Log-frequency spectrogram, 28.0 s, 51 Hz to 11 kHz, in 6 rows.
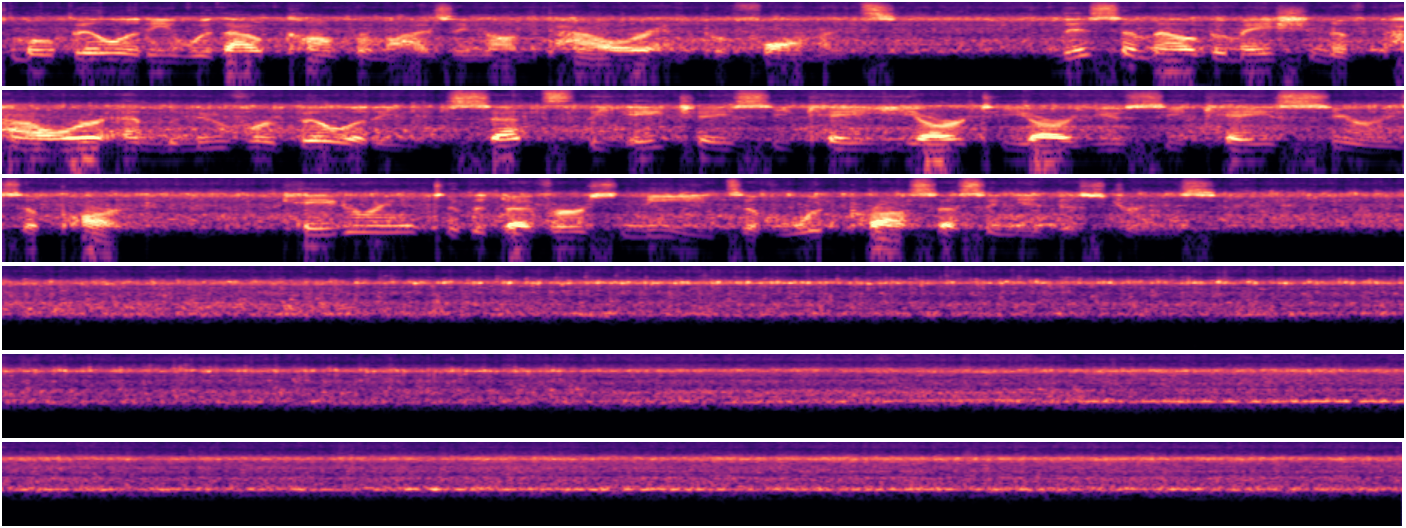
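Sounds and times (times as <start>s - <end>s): wood chipper chipping wood: 13.4s - 28.0s.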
